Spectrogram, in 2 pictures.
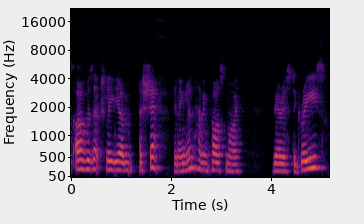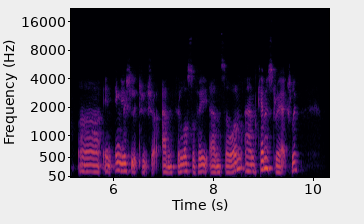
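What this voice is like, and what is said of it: Standard southern English accent. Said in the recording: “I have what we call a BBC English accent, apparently, or a home counties accent”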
